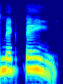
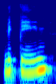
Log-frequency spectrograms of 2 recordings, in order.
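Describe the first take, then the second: First: The last syllable rhymes with 'rain'. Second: The last syllable rhymes with 'seen'. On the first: The speaker calls it right. "it actually technically is McBain" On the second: The speaker calls it wrong. "a lot of people say Bean and McBean"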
